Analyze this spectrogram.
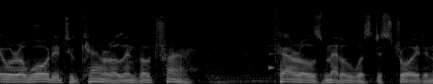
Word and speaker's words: Vautrin: Vautrin. Apparently this is how you Monsieur pronounce it.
